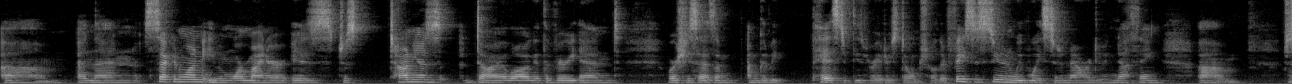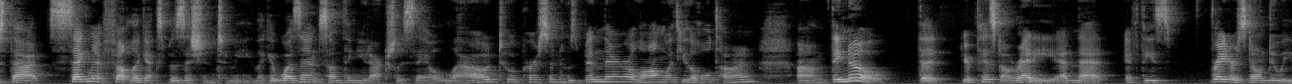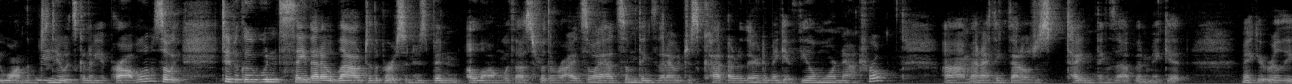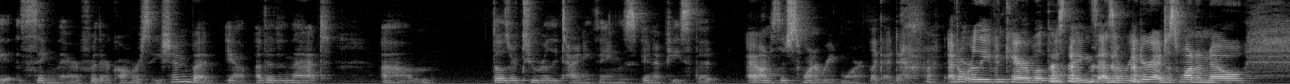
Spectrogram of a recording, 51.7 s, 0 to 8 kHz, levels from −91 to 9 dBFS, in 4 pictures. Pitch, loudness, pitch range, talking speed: 180 Hz, -29 LUFS, 165-205 Hz, 225 wpm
